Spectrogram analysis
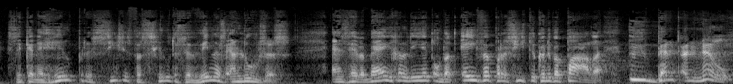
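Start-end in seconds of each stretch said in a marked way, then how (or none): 3.3-7.3 climbing higher and louder, slowing on the insults; building to a furious tirade. Acted. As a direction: hammer home that he is nothing. Interrogator builds to a rant.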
